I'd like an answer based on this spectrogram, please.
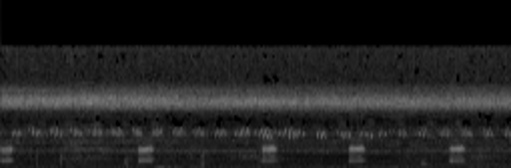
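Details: A frog gives short, nasal croaks about once a second over a steady high insect hum, heard in a rice-field area beside a double-track railway in a village near the planned Jogja–YIA toll road, Indonesia.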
